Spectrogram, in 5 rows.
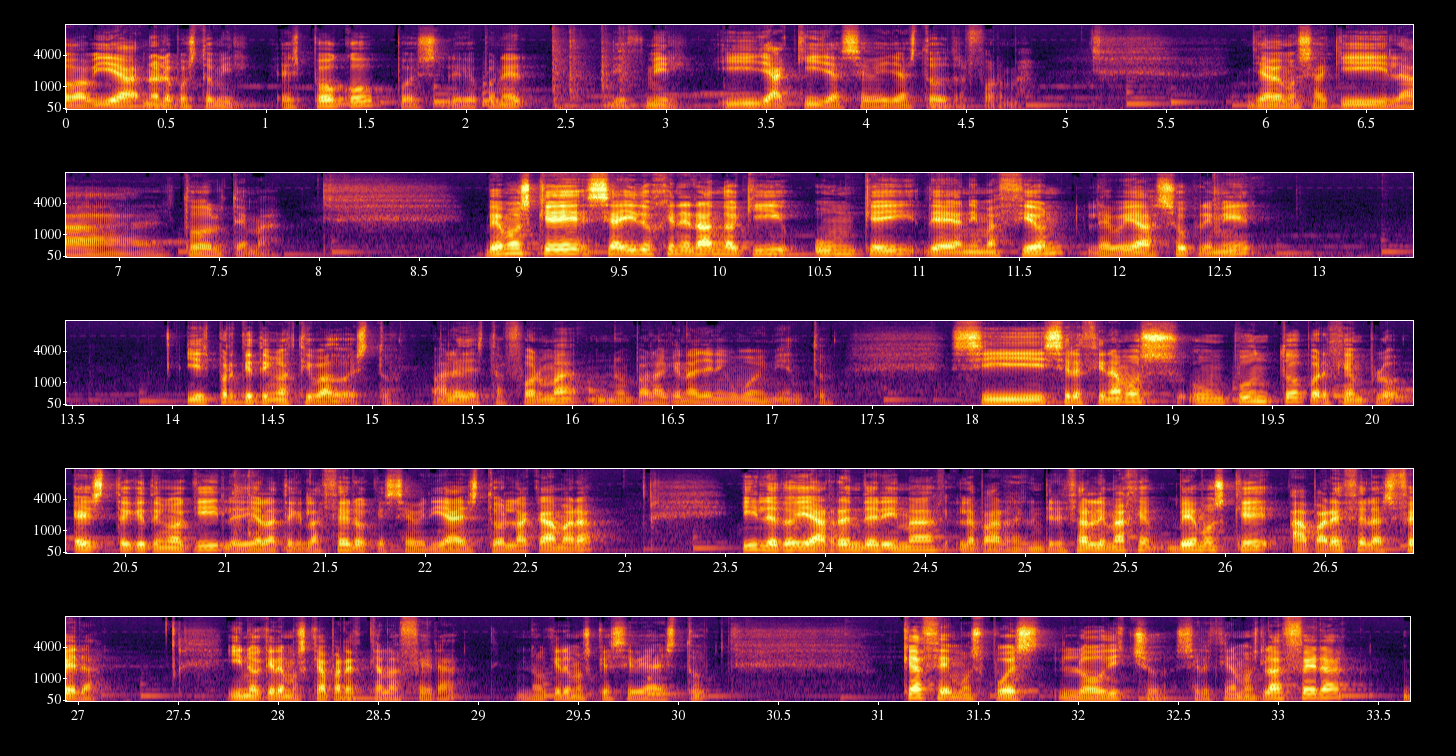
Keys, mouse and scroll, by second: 0.7 click, 3.8 middle click, 5.1 middle click, 5.5 scroll up 4, 6.2-6.6 scroll down 3, 12.5 Delete, 15.7 click, 18.8 click, 21.1 KP_0, 23.7 click, 32.6 right click.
